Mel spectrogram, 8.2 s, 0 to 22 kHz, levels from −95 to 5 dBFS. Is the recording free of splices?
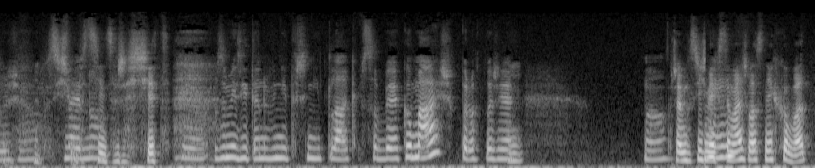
no; 2 cuts; at 3.6 s, 7.1 s

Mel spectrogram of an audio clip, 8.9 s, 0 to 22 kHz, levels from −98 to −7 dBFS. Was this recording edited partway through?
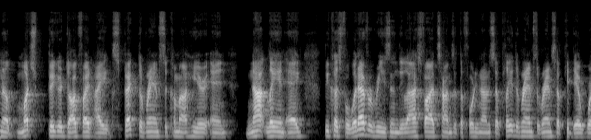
no; 0 cuts

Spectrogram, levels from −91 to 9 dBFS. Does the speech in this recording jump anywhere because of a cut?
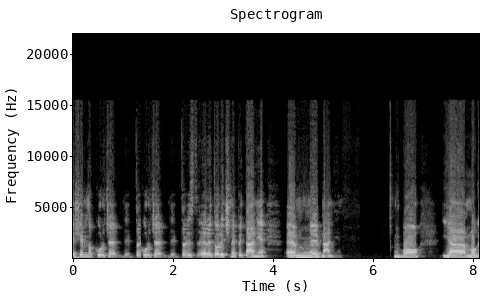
yes; 2 cuts; at 1.3 s, 5.0 s

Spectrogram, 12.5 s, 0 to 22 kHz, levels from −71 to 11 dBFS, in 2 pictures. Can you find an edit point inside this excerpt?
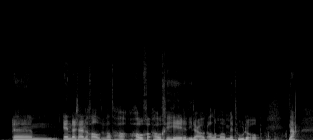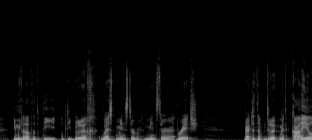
yes; 8 cuts; at 2.0 s, 3.0 s, 4.5 s, 6.7 s, 7.1 s, 8.3 s, 9.8 s, 11.5 s

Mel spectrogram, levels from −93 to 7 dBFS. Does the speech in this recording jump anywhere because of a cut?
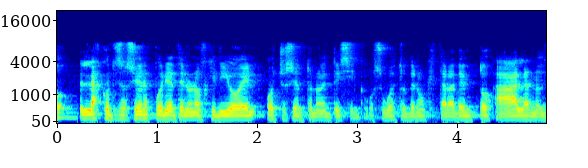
no; 0 cuts

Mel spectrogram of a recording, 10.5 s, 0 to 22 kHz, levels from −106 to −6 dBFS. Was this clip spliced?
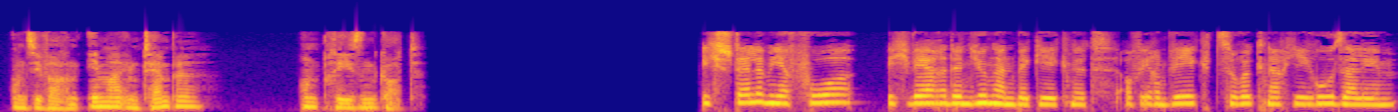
no; 0 cuts

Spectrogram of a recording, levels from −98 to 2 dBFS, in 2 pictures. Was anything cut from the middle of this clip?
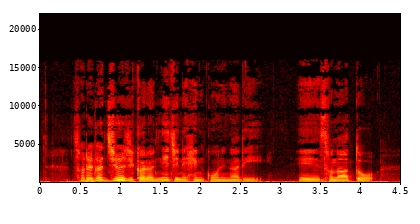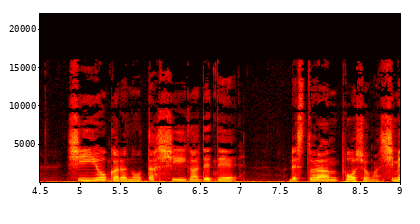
no; 0 cuts

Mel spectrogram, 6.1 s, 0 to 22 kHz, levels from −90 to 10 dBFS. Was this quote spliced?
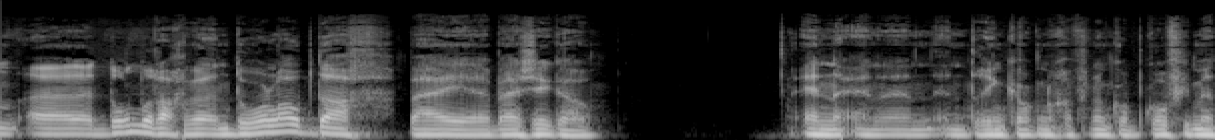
yes; 2 cuts; at 0.9 s, 4.2 s

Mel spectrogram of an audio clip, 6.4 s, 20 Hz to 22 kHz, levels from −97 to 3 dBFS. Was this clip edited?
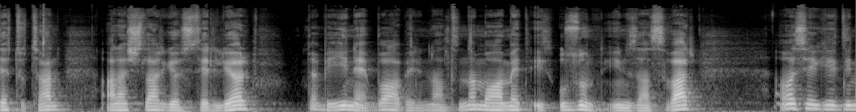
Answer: no; 0 cuts

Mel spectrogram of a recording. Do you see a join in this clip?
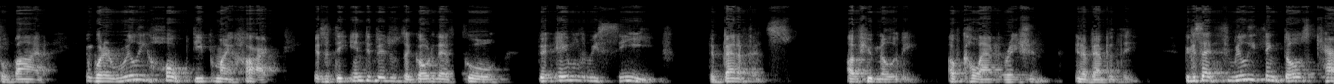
no; 0 cuts

